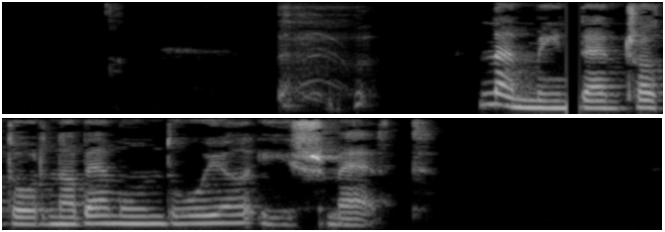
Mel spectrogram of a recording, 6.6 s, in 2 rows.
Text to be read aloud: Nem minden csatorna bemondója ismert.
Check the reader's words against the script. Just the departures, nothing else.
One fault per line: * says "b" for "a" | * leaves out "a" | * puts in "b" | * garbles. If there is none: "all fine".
all fine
